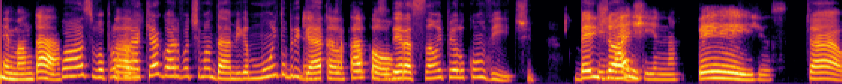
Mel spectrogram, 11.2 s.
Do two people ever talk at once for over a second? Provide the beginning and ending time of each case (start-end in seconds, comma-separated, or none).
4.0-5.3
